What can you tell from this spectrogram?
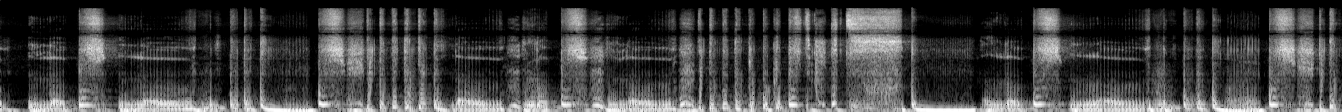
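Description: Human beatboxing into a handheld microphone: deep bass sounds that slide down in pitch, sharp snare-like hits and quick clicks and hisses in a dense, fast rhythm.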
